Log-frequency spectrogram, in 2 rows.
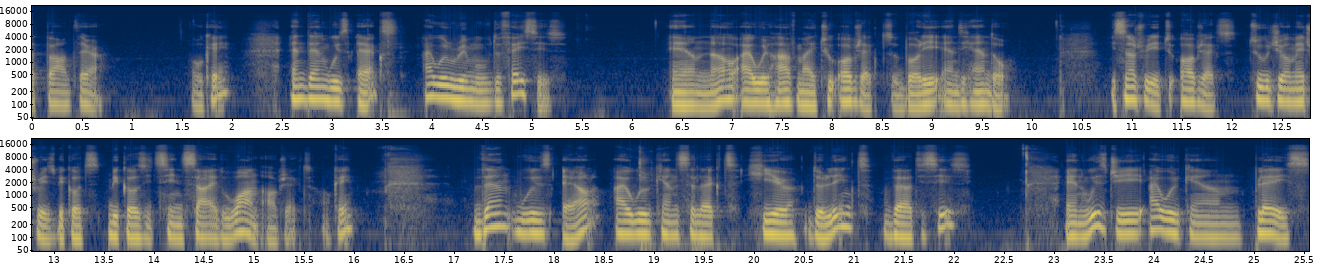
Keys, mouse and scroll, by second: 25.4 click.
